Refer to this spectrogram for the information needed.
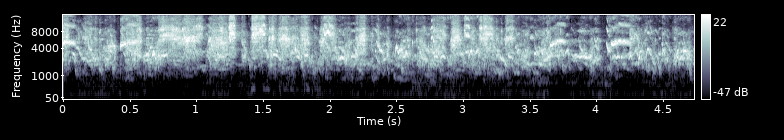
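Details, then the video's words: Loud, dense twittering of many budgies in the morning, high chirps and warbles overlapping continuously with barely a gap. "Amazing budgies chirping sounds in the morning"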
